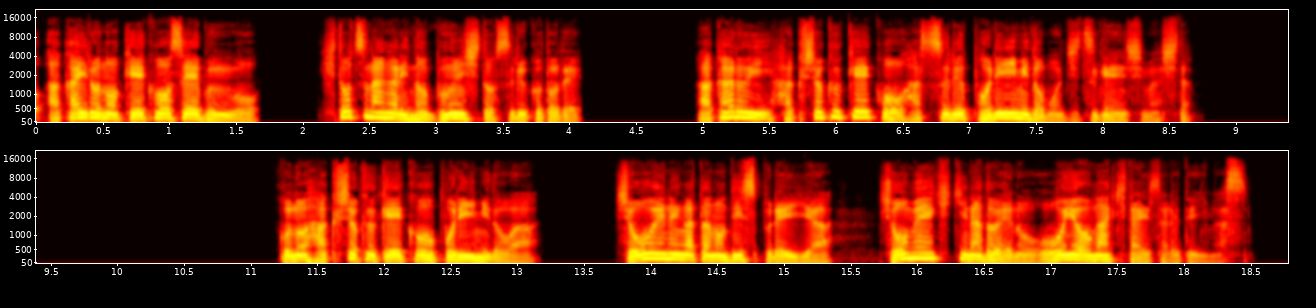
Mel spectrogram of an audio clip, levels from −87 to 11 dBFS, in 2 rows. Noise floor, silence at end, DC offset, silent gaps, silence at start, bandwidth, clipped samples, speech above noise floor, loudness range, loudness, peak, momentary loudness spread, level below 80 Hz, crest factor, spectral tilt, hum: under -90 dBFS; 0.3 s; under 0.1%; none; 0 s; 16 kHz; under 0.1%; over 75 dB; 6 LU; -16 LUFS; 0 dBFS; 12 LU; -44 dBFS; 16 dB; -5 dB/octave; none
